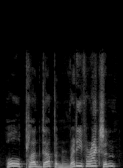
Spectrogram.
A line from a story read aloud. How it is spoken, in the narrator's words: she said cheerfully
